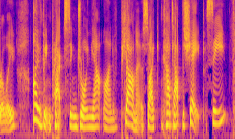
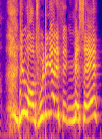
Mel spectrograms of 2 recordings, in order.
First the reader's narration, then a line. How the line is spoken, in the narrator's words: her father hollered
